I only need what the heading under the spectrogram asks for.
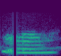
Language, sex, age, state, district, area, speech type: Manipuri, female, 18-30, Manipur, Chandel, rural, conversation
